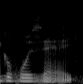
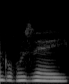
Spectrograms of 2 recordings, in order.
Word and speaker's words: groseille: Et des groseilles. Et des gros. Donc, le G devant la consonne se prononce G.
